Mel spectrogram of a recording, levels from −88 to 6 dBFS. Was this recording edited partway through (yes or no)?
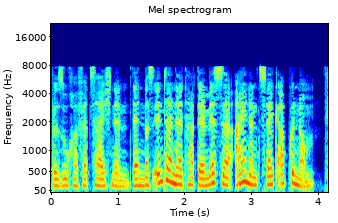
no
